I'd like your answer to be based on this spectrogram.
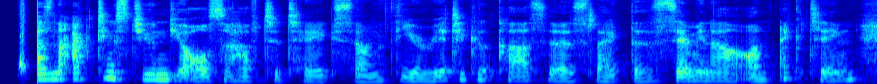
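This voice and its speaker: Over noticeable background noise, a woman with a non-native accent speaks at a moderate pace in a very deep, low pitch, with lively intonation and hardly any pauses. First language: not Korean. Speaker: acting student and vlogger. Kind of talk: informational vlog. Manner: casual, with fillers.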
